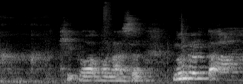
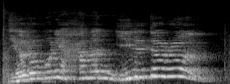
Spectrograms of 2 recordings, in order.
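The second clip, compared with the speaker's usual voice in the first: high, loud preaching voice, slowing on the gift; full-force preaching; 9 semitones higher, 5 dB louder than usual. Acted. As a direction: proclaim it to the congregation. Building sermon list. (높고 힘찬 설교)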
